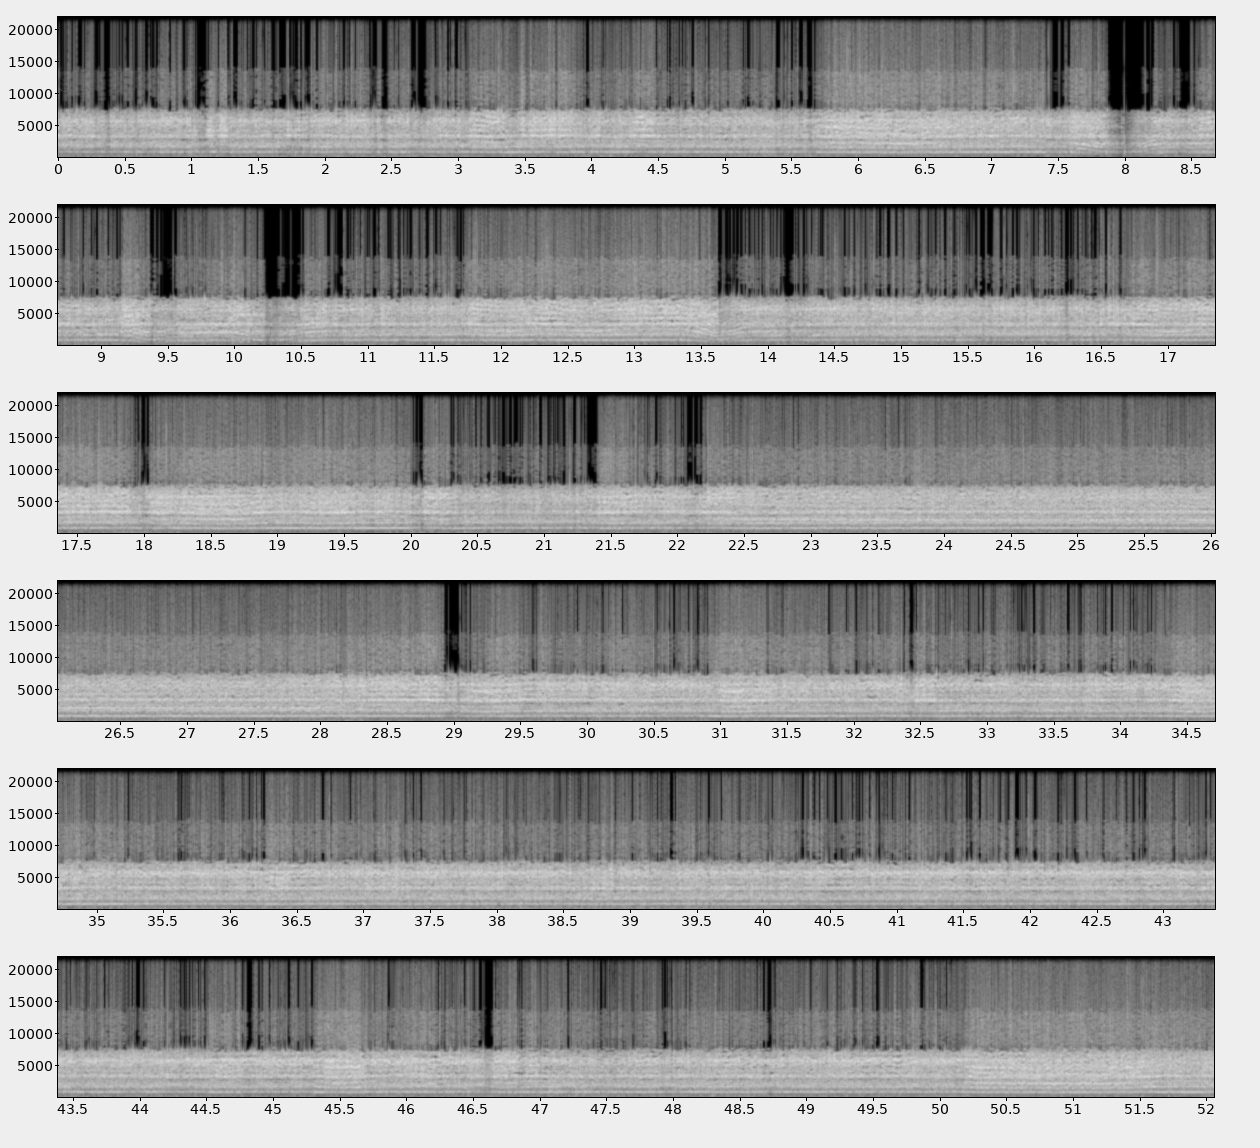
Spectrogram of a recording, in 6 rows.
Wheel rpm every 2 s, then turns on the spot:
230, 230, 230, 200, 150, 190, 210, 210, 230, 220, 230, 210, 210, 210, 220, 230, 230, 230, 230, 230, 230, 230, 230, 230, 230, 220.
none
